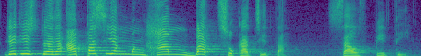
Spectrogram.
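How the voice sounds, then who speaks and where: A middle-aged woman preaching to a crowded church at a Christmas gathering. She calls the listeners "saudara", drops English phrases into her talk, and swings her voice wide as she acts out the voices she quotes. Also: moderate pace. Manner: animated, dramatizes inner voices and prayers with big pitch swings. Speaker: women's ministry speaker. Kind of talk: sermon. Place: packed church hall at a Christmas event.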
